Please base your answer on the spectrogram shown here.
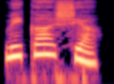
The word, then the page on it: ವಿಕಾಶ್ಯ: kannada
